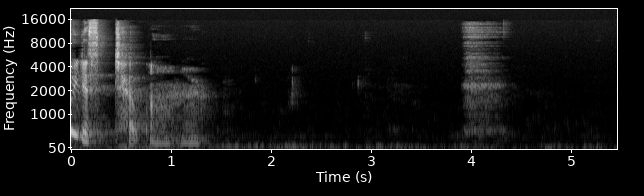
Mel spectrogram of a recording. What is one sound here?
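A young woman speaks casually, close to a microphone.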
